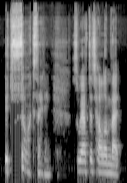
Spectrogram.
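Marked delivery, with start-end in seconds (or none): 0.1-1.0 put-on whispered, breathy kid gush; mock whisper. Kindergartener whispering how exciting it is. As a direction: breathe it like a secret thrill.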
